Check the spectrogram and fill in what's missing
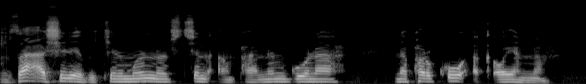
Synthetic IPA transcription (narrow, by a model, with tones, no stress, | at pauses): zaː˦ʔa˨ʃɪ˦ɽjeː˨bɪ˨kʲʰɪ˦rmʊ˦ɾnʊ˨ɾt͡ʃɪ˦ŋʔa˨mɸaː˨nɪ˦ŋɡʷoː˦naː˦ | na˦ɸɐ˦ɽkʷʰoː˦ʔa˨kʼa˦wjɐ˦˨nːɐ˦ŋ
